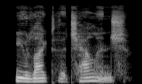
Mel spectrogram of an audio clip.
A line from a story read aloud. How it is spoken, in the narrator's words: Emily said flatly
